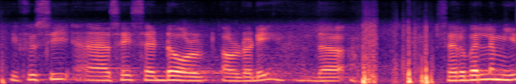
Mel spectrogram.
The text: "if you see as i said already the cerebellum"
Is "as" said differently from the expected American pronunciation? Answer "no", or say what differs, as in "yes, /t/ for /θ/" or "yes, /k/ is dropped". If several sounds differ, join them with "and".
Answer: yes, /s/ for /z/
